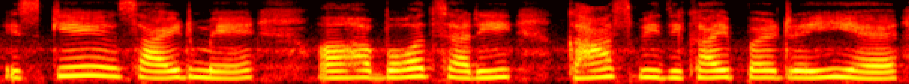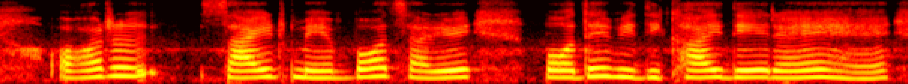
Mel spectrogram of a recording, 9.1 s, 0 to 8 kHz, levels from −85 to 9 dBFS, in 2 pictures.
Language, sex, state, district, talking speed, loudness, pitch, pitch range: Hindi, female, Jharkhand, Garhwa, 145 wpm, -15 LUFS, 255 Hz, 245-270 Hz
